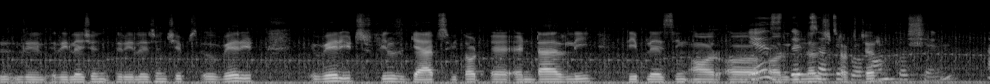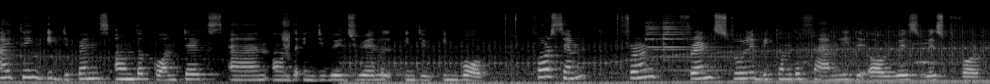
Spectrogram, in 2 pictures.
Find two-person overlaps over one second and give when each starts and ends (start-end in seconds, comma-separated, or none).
7.4-8.8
